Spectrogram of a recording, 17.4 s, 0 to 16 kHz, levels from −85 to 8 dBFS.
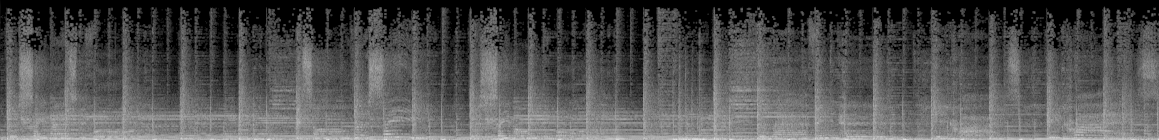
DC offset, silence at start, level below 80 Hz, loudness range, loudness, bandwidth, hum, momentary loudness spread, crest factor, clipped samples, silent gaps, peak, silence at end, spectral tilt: under 0.1%; 0 s; -20 dBFS; 2 LU; -16 LUFS; 15.5 kHz; none; 4 LU; 14 dB; under 0.1%; none; 0 dBFS; 0 s; -5 dB/octave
